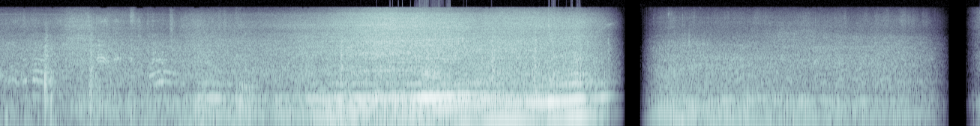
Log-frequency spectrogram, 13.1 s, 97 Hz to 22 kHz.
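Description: Porsche 911's flat-six accelerating away, its note climbing gently and growing loud from about four seconds in, then cut off abruptly just after eight seconds. After a brief gap, a second sports car's engine runs at a steady, quieter note.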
